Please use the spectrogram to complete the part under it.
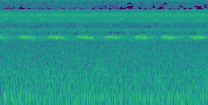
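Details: Outdoor evening crickets beside a lit deck with a resting chihuahua: crisp high-pitched chirps pulse regularly, about one and a half per second, over steady broadband noise.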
